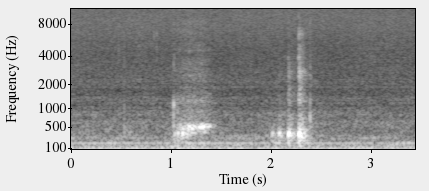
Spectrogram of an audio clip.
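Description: A man speaks briefly into a microphone, close by.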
